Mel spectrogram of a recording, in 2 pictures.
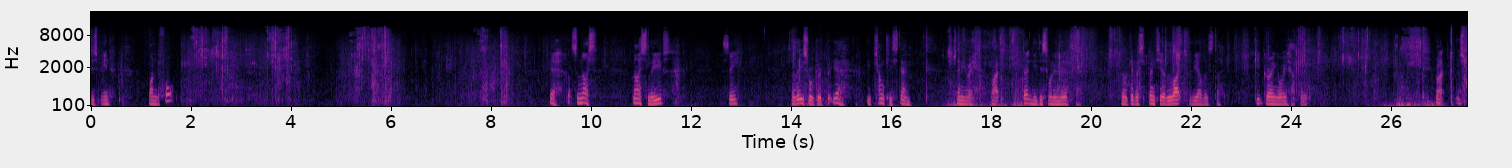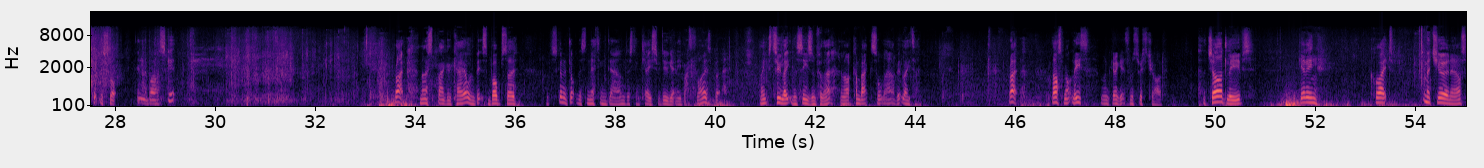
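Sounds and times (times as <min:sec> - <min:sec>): leaves rustling as snapped off: 0:01.8 - 0:10.4, 0:16.6 - 0:34.7, 0:49.9 - 0:55.0.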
